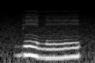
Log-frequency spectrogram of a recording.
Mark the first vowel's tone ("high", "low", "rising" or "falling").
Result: falling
